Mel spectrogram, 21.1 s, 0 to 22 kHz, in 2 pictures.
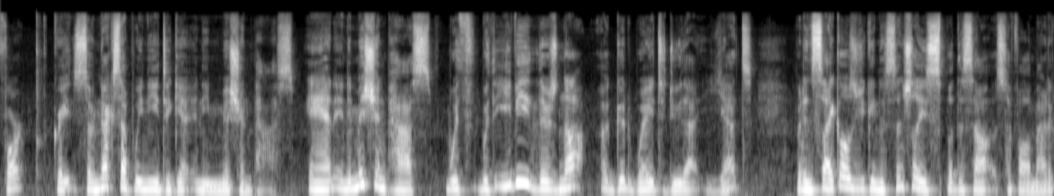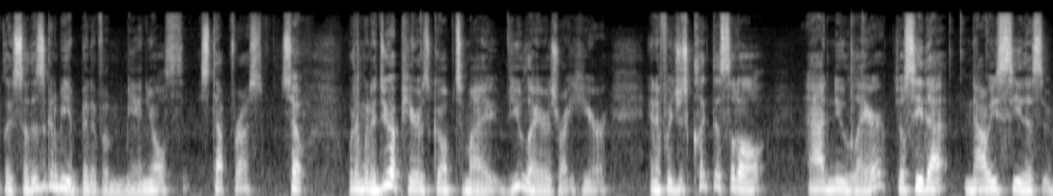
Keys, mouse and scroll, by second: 13.4 click, 19.4-21.0 drag.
